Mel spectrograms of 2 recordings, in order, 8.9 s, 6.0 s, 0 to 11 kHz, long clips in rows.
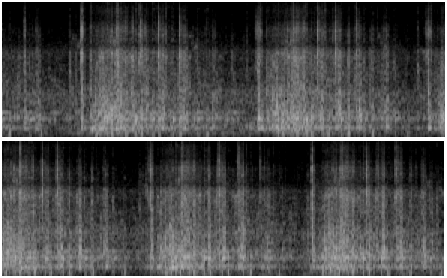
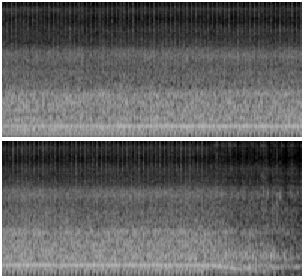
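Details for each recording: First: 2017 Murray 21" mower, Briggs & Stratton 450E engine: repeated pull-cord bursts about two seconds each spin it without catching after primer pumps and fresh oil; no-start from a clogged carburetor bowl fitting, though owner doubts the carburetor. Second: 2017 Murray 21" mower, Briggs & Stratton 450E, after cleaning the carburetor: steady even hum for five seconds, then blade brake winds it down and it stops quickly and cleanly; normal running, no smoke.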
